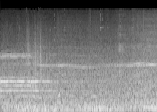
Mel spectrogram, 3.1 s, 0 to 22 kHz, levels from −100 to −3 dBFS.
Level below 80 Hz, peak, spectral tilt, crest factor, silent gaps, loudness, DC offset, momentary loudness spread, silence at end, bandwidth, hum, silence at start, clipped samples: -28 dBFS; -6 dBFS; -5.5 dB/octave; 14 dB; none; -21 LUFS; under 0.1%; 6 LU; 0 s; 16 kHz; none; 0 s; under 0.1%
